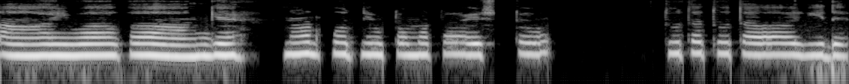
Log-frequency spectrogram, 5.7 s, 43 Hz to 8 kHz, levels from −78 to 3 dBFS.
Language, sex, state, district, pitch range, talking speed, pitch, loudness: Kannada, female, Karnataka, Shimoga, 255-280 Hz, 105 wpm, 265 Hz, -13 LUFS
